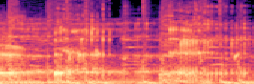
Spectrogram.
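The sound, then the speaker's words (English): A long, loud, rumbling belch drags on for a couple of seconds, deep and guttural with a wet, croaking texture, with no talking. “The cave echoed with burps, hiccups, and belches.”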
